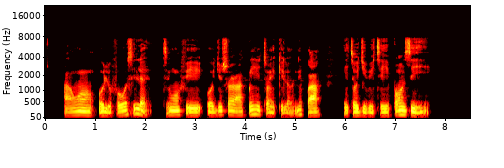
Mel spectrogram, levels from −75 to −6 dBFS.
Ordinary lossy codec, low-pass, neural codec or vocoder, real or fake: none; none; none; real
